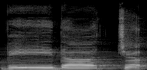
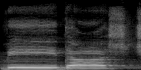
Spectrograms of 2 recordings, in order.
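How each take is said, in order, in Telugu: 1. ఈ సంయుక్తాన్ని 'chch' అని ఉచ్చరిస్తారు. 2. ఈ సంయుక్తాన్ని 'shch' అని ఉచ్చరిస్తారు.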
